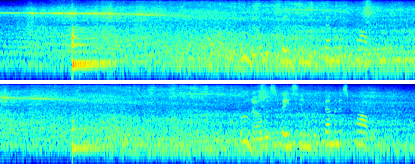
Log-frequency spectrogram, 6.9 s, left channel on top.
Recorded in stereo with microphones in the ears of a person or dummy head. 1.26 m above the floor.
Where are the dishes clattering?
55° left (ahead or behind).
